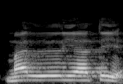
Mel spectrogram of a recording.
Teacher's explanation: ada alif lam al-qamariyah, yaitu kita baca dengan bacaan yang jelas, jangan kita pantulkan.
